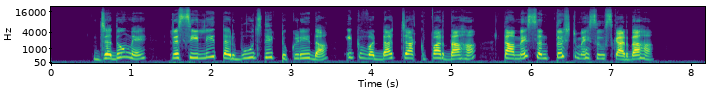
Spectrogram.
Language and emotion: Punjabi, happy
